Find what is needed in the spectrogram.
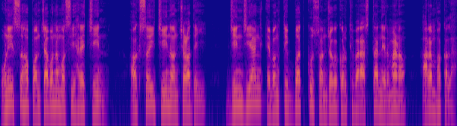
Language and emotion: Odia, neutral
